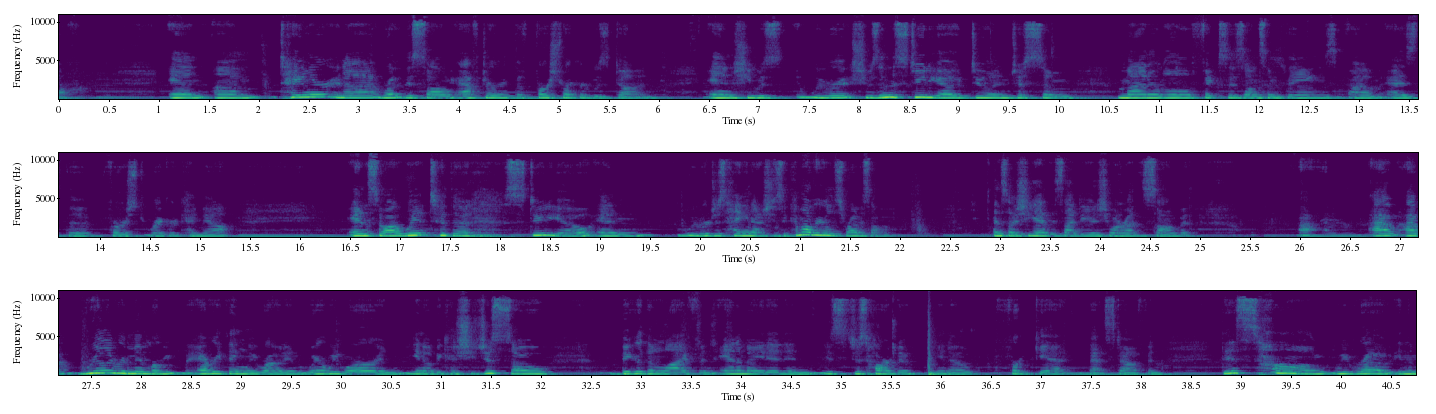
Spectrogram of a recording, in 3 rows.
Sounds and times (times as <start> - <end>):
Music: 0.0 - 40.7.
